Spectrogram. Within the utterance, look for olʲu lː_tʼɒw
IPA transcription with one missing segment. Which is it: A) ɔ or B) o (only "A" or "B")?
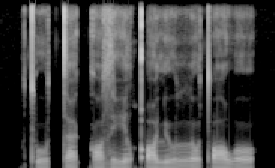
B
